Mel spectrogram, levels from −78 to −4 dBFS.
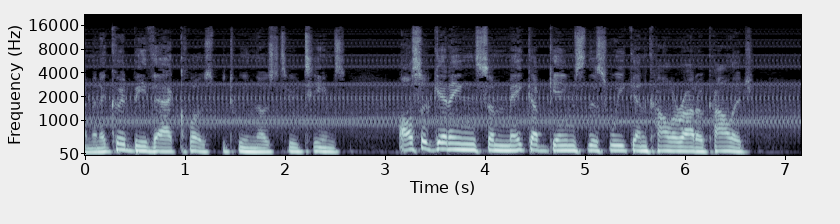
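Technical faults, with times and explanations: Throughout: timecode bleed. A thin, steady chirping warble runs behind the speech, sitting roughly 20 dB under it and alternating between two pitches near 1 and 2 kHz. Linear timecode from an adjacent track or cable is leaking into the audio path. That code is a square wave that switches between those two frequencies as it encodes each bit. Its regular rhythm suggests code running at 23.976 frames per second.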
